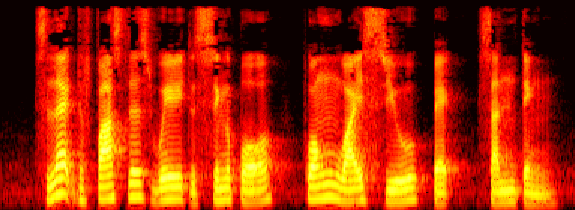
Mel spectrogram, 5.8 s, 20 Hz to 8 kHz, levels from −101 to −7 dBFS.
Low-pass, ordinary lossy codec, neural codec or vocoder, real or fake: 7.2 kHz; MP3, 32 kbps; vocoder, 44.1 kHz, 128 mel bands every 512 samples, BigVGAN v2; fake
